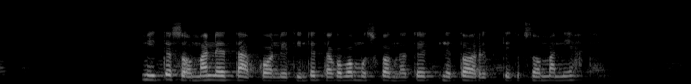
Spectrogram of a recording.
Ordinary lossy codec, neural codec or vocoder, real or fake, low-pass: none; none; real; 7.2 kHz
